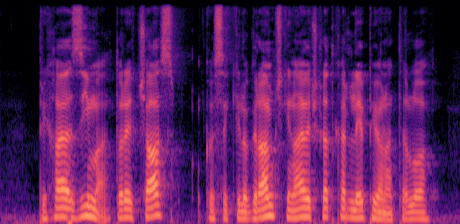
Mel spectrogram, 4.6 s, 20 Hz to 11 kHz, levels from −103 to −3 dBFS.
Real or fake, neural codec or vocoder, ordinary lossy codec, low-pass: fake; vocoder, 22.05 kHz, 80 mel bands, Vocos; none; 9.9 kHz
